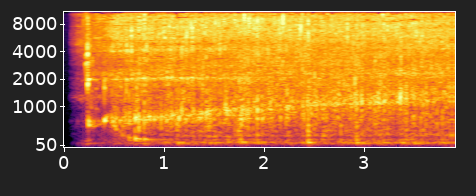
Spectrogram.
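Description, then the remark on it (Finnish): Water gushes steadily from a tap into a glass, starting abruptly and running on as a continuous splashing hiss with a faint rising tone as the glass fills. No one speaks. “Kun otat kraanasta lasillisen vettä, sinulla on osa maapallon historiaa käsissäsi.”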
